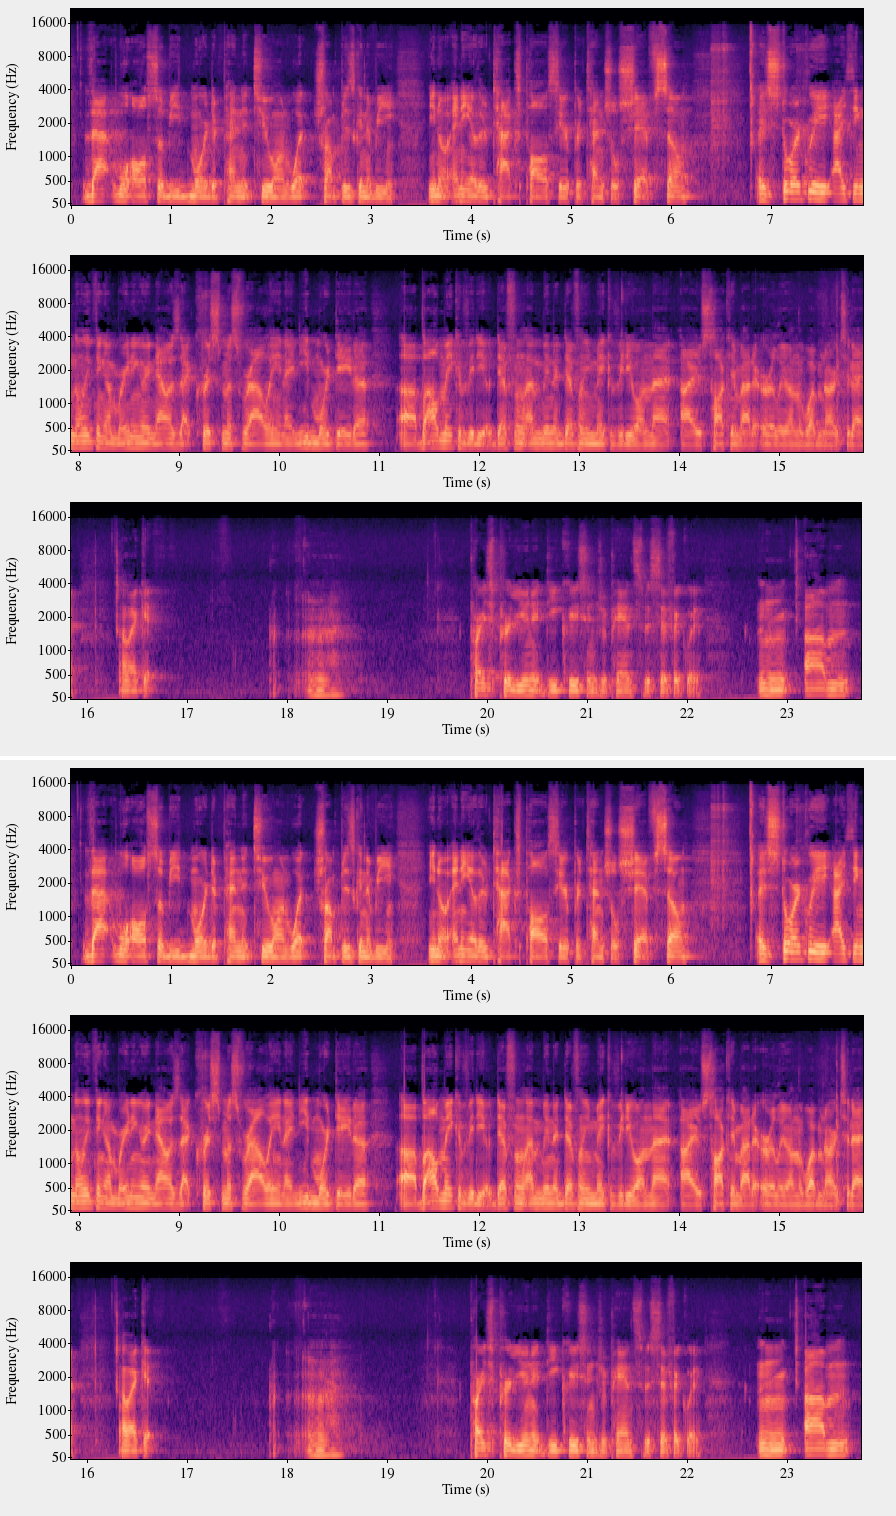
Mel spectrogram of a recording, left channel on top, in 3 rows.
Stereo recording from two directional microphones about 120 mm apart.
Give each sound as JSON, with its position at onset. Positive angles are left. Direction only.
{"t": 0.1, "sound": "speech", "side_deg": -15}
{"t": 18.1, "sound": "speech", "side_deg": -30}
{"t": 20.2, "sound": "speech", "side_deg": -35}
{"t": 20.7, "sound": "speech", "side_deg": -25}
{"t": 22.7, "sound": "speech", "side_deg": -25}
